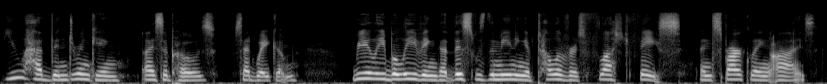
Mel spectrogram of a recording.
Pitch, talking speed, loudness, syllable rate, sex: 215 Hz, 160 wpm, -19 LUFS, 4.8 syllables/s, female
